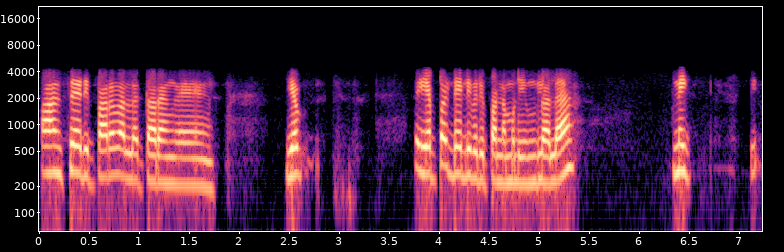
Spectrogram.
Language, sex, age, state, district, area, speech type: Tamil, female, 18-30, Tamil Nadu, Tiruvannamalai, rural, conversation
